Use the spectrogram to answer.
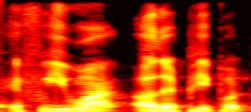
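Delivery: ordinary talk, nothing marked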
